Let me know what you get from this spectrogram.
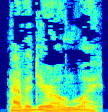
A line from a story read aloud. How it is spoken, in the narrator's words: he grunted, as if it were a matter of no importance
